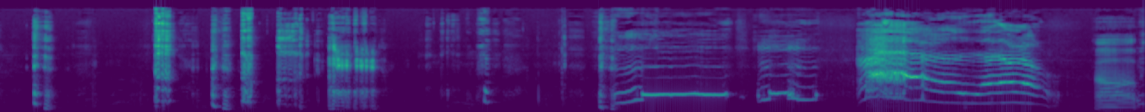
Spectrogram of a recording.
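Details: A young boy coughing during dinner gives about seven short, dry coughs, then whiny, drawn-out voiced sounds.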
